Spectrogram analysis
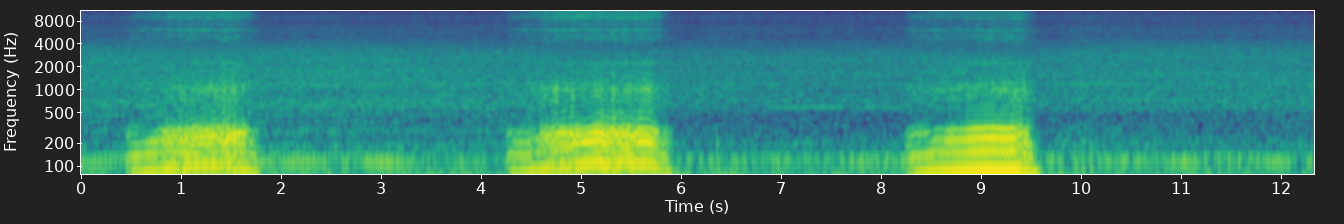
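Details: Snoring: three loud, low, rattling snores on the in-breath, about 15 breaths a minute, with quiet breathing between them.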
